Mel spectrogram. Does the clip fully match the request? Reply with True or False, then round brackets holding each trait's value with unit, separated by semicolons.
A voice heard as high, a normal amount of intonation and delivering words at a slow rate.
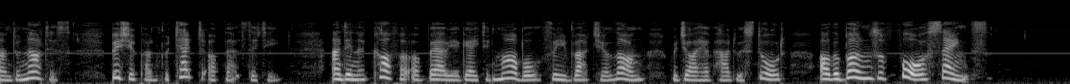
False (225 Hz; 4.1 semitones; 155 wpm)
